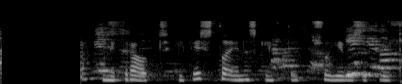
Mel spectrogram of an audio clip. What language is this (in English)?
Icelandic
